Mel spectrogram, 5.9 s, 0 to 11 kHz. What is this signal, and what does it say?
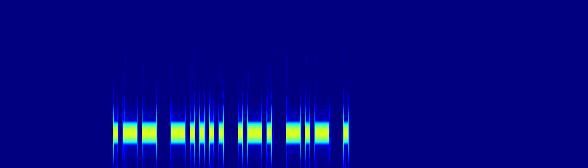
Morse code, heard as a keyed tone, about 25 wpm, 700 Hz. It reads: W6RKE
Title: USA Call Signs - 5 Characters - Repeated 3x - 25wpm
